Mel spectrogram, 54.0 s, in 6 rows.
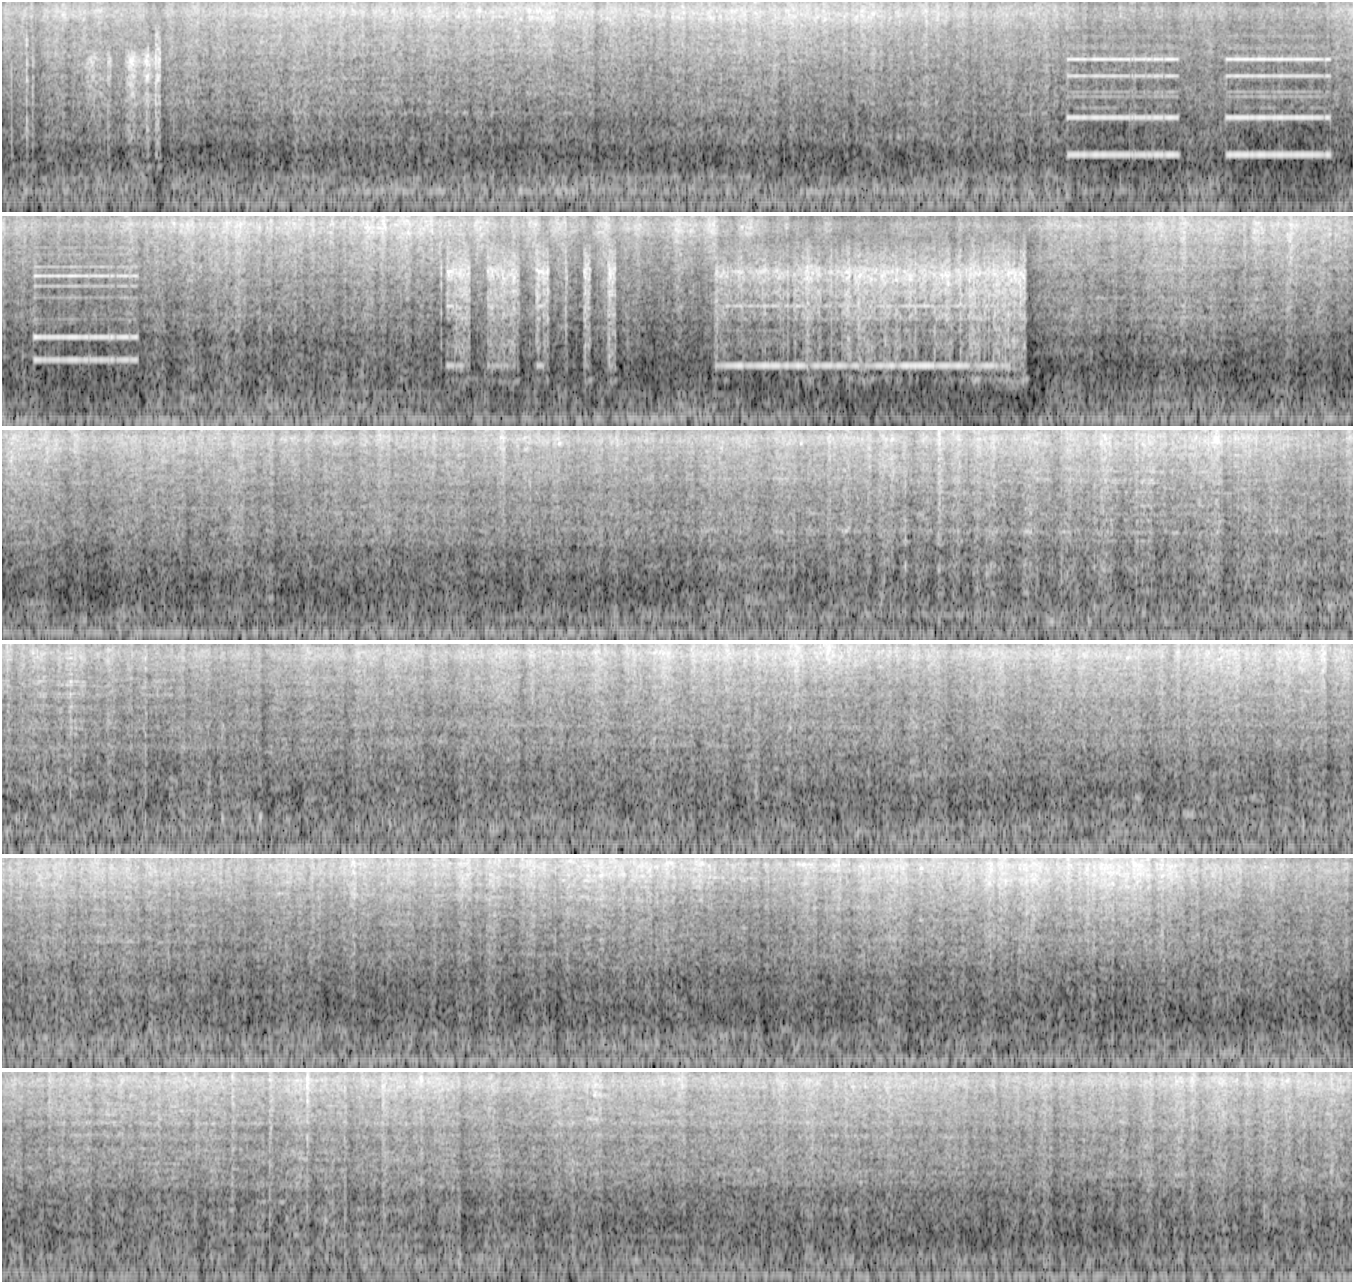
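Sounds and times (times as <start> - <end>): train wheels rumbling on rails: 0.0 - 54.0
brief steady tone: 7.1 - 10.0, 11.9 - 15.9.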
